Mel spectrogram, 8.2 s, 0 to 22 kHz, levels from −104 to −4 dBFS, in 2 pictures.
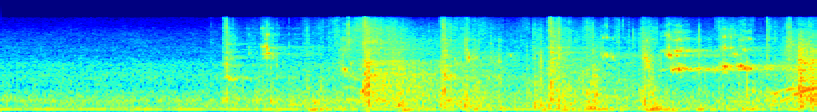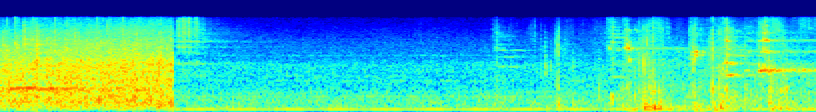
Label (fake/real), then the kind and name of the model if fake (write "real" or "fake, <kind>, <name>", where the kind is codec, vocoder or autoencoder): fake, vocoder, BigVGAN v2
